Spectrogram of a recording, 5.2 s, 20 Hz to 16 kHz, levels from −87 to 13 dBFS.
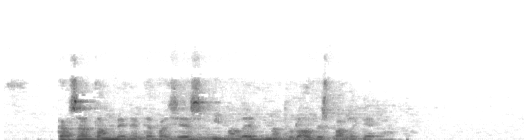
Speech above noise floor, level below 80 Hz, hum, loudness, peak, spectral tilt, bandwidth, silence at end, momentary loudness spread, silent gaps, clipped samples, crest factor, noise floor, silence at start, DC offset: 52 dB; -52 dBFS; none; -26 LUFS; -6 dBFS; -6 dB/octave; 7.4 kHz; 1.3 s; 11 LU; none; under 0.1%; 22 dB; -77 dBFS; 0.6 s; under 0.1%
